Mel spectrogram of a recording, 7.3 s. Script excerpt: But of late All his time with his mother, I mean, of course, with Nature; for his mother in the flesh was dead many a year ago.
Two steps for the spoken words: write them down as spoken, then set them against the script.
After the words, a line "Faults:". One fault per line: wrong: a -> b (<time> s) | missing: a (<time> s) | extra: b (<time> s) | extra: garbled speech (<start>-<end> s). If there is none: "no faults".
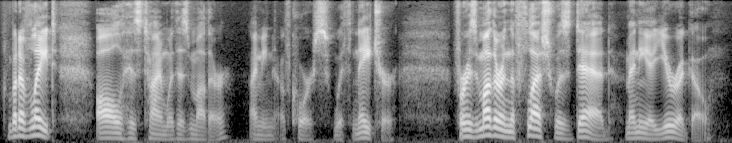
But of late All his time with his mother, I mean, of course, with Nature; for his mother in the flesh was dead many a year ago.
Faults:
no faults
